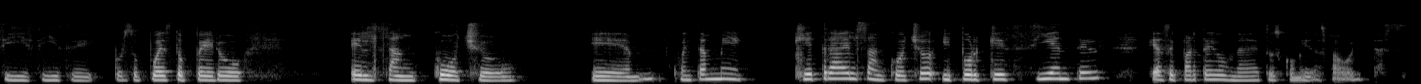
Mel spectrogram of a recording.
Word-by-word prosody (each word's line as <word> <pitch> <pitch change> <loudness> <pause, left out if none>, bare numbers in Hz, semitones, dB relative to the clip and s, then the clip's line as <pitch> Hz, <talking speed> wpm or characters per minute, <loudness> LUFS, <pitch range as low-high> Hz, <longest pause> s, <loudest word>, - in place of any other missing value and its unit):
Sí, 195 -3 -3
sí, 195 -3 -4
sí, 180 -3 -10
por 195 - -8
supuesto, 200 0 +1
pero 195 -1 +1 1.1
el 210 -3 +4
sancocho, 195 -2 +2 0.7
eh, 185 -2 +2 0.4
cuéntame, 240 +2 0 0.5
¿qué 240 0 +4
trae 265 +2 +3
el 260 -1 +2
sancocho 235 0 0
y 225 -1 +1
por 225 0 +4
qué 230 0 +4
sientes 260 +4 0 0.4
que - - +2
hace 210 +1 -1
parte 215 +1 -4
de 220 0 +1
una 190 -3 -3
de 190 - -7
tus 100 - -9
comidas 180 - -8
favoritas? 235 -4 -13
210 Hz, 115 wpm, -25 LUFS, 195-240 Hz, 1.1 s, el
